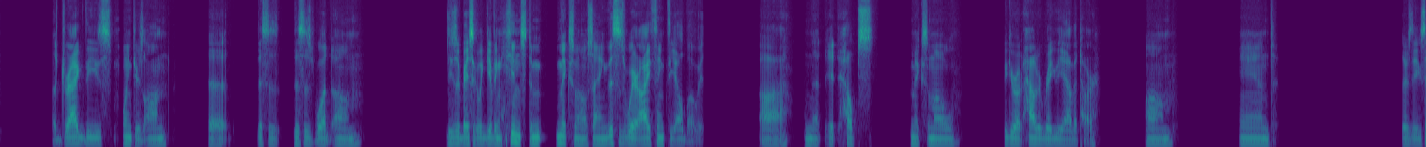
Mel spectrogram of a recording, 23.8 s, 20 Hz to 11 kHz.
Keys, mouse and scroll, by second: 2.0 click, 8.7-10.6 drag, 12.1-14.1 drag, 15.5-20.7 drag.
